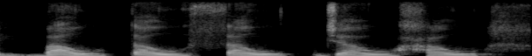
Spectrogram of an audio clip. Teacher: جیسے پاؤ بولتے ہیں ویسے باؤ، تاؤ، ساؤ، جاؤ، ہاؤ، اس کو لمبا نہیں کرتے. یہ جو حروف لین ہوتے ہیں، یا لین بھی اور واؤ لین بھی، ان کو لمبا کر کے نہیں پڑھتے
